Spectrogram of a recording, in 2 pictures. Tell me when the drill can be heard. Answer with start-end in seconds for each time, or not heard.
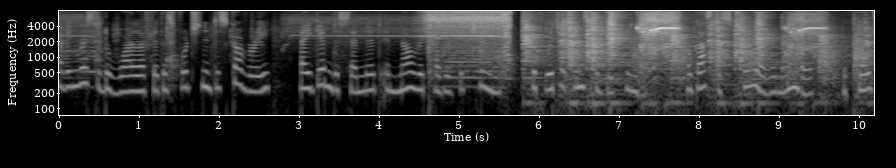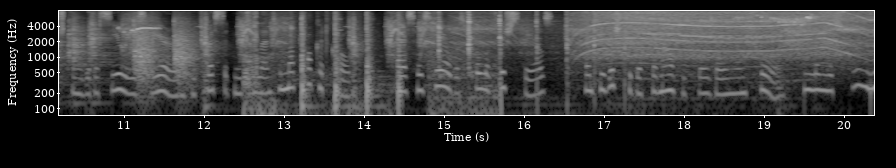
0.0-20.3.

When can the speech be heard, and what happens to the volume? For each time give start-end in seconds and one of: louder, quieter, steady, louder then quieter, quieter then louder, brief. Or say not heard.
0.0-20.3 steady.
